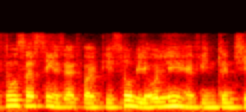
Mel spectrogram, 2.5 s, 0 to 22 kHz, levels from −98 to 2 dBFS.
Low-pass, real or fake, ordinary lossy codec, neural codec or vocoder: 7.2 kHz; fake; AAC, 48 kbps; codec, 32 kHz, 1.9 kbps, SNAC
